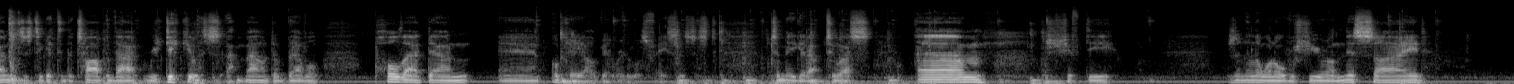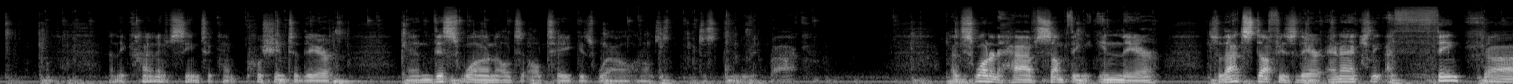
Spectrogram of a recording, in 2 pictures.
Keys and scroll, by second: 0.5 ctrl+KP_Add, 1.3 ctrl+KP_Add, 5.6 x, 7.2 a, 10.4 shift+d, 15.2 a, 17.9 Tab, 18.5 alt+a, 22.4 Tab, 22.6 a, 24.2 Tab, 24.7 alt+a, 24.8 Tab.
